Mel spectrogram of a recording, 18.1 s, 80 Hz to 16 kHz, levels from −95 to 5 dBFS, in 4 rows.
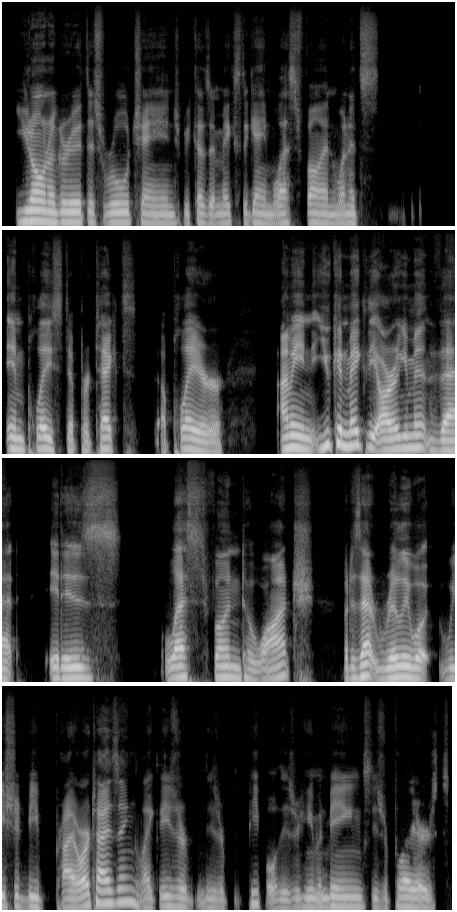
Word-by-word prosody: you 130 +1 0
don't 135 -1 +6
agree 125 +1 +2
with 125 - 0
this 125 -3 -7
rule 120 +2 -1
change 110 -1 -6
because 115 0 -7
it 110 - -5
makes 115 +1 -8
the 120 - -10
game 115 -2 -5
less 115 0 -5
fun 115 -2 -4
when 110 +1 -4
it's 105 - -11 0.8
in 140 -2 +2
place 140 0 0
to 120 - -4
protect 130 +5 -3 0.2
a - - -8
player, 130 -5 +1 0.6
I 140 - +5
mean, 145 -4 +6
you 165 +8 +1
can 195 0 +6
make 180 0 +4
the 155 - +3
argument 140 0 +3
that 120 -2 +3 0.3
it 130 0 0
is 125 0 +1 0.4
less 135 +3 +2
fun 135 -2 0
to 115 - -4
watch, 125 +7 -2 0.3
but 125 0 -4
is 125 - -2
that 155 +1 +7
really 130 +3 +6
what 130 -1 +3
we 125 +2 -4
should 125 -3 -9
be 115 -3 -3 0.2
prioritizing? 155 +10 +1
Like, 100 - -7
these 120 -1 -5
are 110 -1 -4
these 105 -1 -9
are 105 - -10 0.2
people, 150 -10 -8
these 100 0 -8
are 105 - -9
human 110 -1 -4
beings, 115 -1 -3
these 110 -1 -11
are - - -11
players 115 +1 -2
125 Hz, 190 wpm, -23 LUFS, 115-135 Hz, 0.8 s, that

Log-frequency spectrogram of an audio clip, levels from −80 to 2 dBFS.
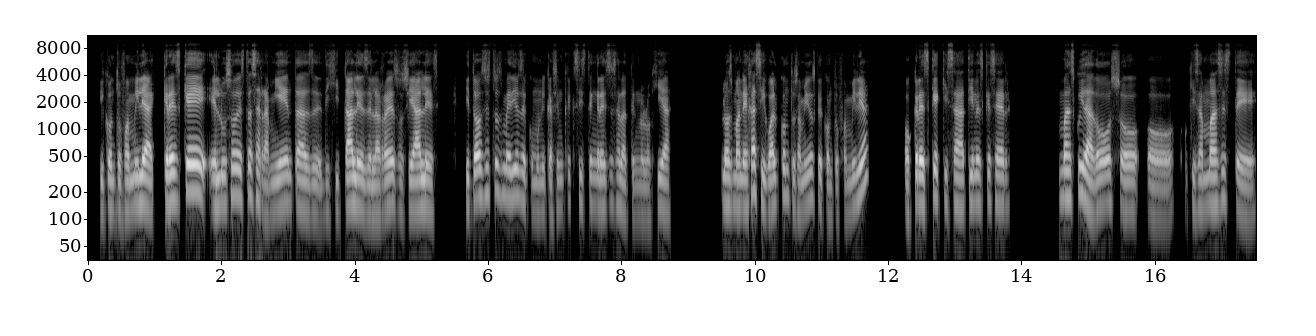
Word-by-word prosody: y 130 - -9
con 135 0 -2
tu 130 - -5
familia. 140 0 +4
¿Crees 155 0 +6
que 205 0 +7
el 140 0 +1
uso 150 +5 -1
de 180 - +2
estas 180 +2 -4
herramientas, 135 -1 0
eh, 120 - -5
digitales, 135 +2 +1
de 120 - -2
las 120 0 -1
redes 140 +3 +2
sociales 130 0 0 0.4
y 140 - -5
todos 170 +3 +5
estos 190 +1 -6
medios 175 0 -1
de 155 - -3
comunicación 125 +2 -9
que 150 - -14
existen 150 0 -10
gracias 140 +2 -3
a - - -4
la 125 - -2
tecnología, 115 +3 -6 0.8
¿los 145 -2 0
manejas 140 +7 +2
igual 140 0 0
con 180 -1 -6
tus 140 - -8
amigos 145 +6 -4
que - - -3
con 115 - -9
tu - - -12
familia? 140 - -1 0.5
¿O - - -3
crees 450 -2 +6
que 175 -3 +1
quizá 145 -2 -2
tienes 155 -1 -4
que 160 - -8
ser 145 -1 -1 0.7
más 170 0 0
cuidadoso 140 -5 +1
o 110 -1 -4 0.2
quizá 135 -1 -6
más, 145 +2 +1
este, 115 -9 -3
140 Hz, 180 wpm, -23 LUFS, 130-155 Hz, 0.8 s, que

